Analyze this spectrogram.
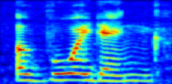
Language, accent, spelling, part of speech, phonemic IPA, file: English, US, avoiding, verb / noun, /əˈvɔɪdɪŋ/, En-us-avoiding.ogg
- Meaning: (verb) present participle and gerund of avoid; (noun) Avoidance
